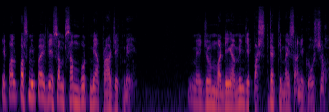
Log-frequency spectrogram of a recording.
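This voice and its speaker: Man acting gravelly Filipino village father. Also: medium pitch, expressive, normal speed. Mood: matter-of-fact. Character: disapproving middle-aged village father of grown daughter. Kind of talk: village radio drama acting.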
